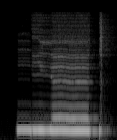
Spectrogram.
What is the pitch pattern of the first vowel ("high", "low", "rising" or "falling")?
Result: high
